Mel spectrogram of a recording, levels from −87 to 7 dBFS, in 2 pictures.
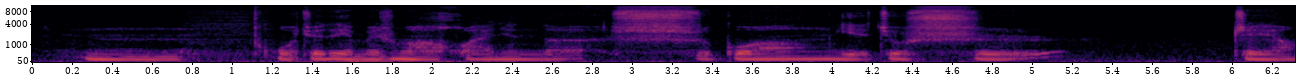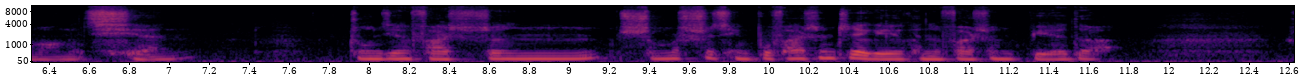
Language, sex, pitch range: Chinese, male, 120-135 Hz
